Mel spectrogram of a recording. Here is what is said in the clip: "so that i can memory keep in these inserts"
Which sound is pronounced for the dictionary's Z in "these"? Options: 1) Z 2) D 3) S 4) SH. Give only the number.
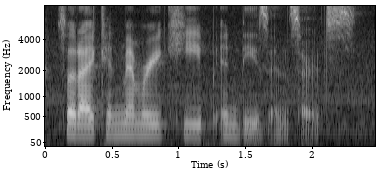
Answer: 1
